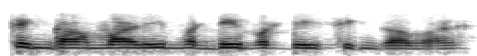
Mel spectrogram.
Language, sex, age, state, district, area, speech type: Punjabi, female, 60+, Punjab, Barnala, rural, conversation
